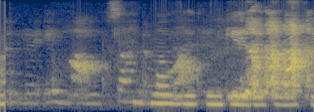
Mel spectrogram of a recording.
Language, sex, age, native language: Icelandic, female, 9, Icelandic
